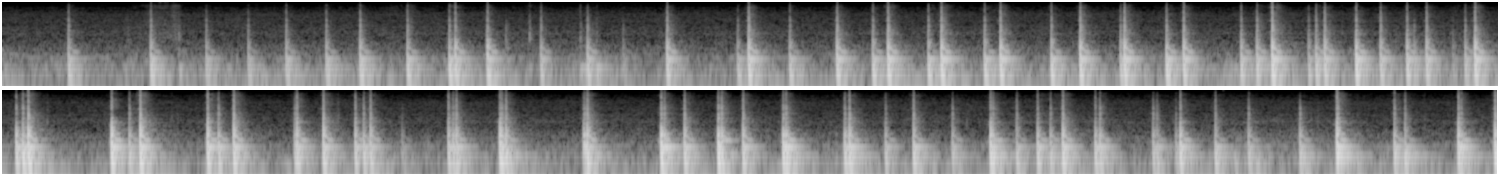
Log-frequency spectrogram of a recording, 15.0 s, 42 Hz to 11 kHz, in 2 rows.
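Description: One hand fast-taps a flat, solid wooden tabletop with short fingernails, making 66 quick, dull knocks over fifteen seconds. Each tap is low and woody, centered around 258 Hz with a bit of bright click. The sound dies almost instantly, leaving a steady, uneven drumming rhythm.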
